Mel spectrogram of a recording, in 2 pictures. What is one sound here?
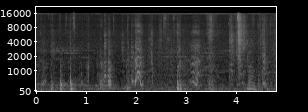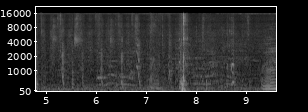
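Hands tap and rub against a cardboard box.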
